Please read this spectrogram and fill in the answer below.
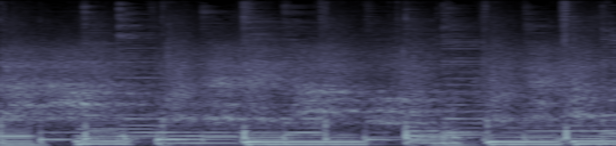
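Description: Live pop band playing, acoustic guitars over held bass notes, with a large crowd singing along in place of the lead singer.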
